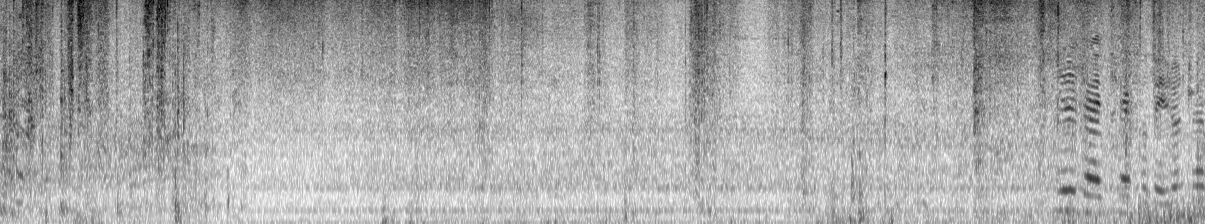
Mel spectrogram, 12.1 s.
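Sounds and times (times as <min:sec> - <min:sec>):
plastic bags rustling: 0:00.0 - 0:12.0
steady low hum: 0:00.0 - 0:12.0.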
